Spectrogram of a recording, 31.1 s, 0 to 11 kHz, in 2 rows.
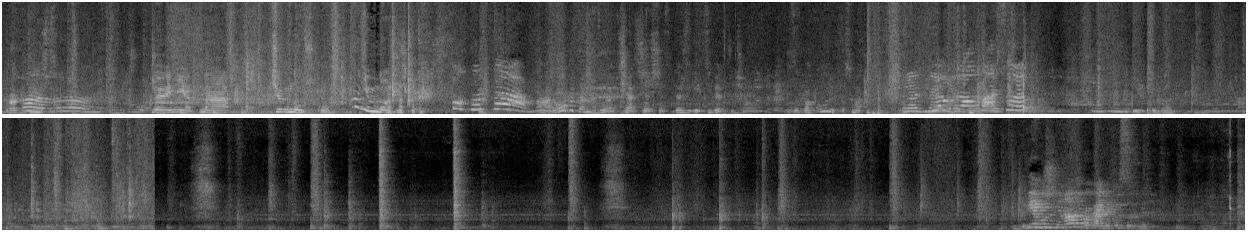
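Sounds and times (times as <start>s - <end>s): people talking: 0.0s - 17.5s, 28.2s - 30.0s.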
